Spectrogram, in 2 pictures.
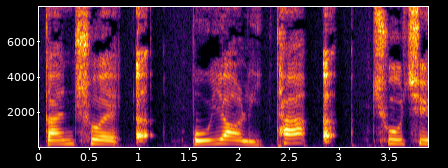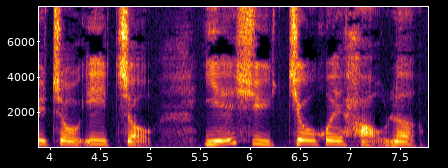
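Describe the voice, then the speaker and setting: A woman voicing a serious, proud male zebra who speaks slowly, his words broken by hiccups. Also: medium pitch, no echo, studio quality, lightly acted. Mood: stiff, hiccupping. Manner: slow, broken by hiccup sounds.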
